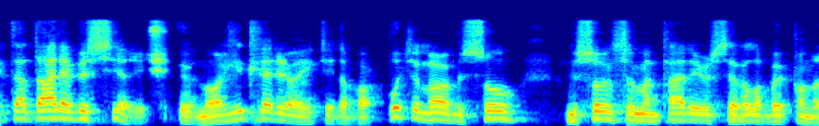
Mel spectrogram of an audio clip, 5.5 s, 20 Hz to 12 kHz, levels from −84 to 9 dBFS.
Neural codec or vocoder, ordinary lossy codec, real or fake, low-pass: codec, 16 kHz, 0.8 kbps, ZipCodec; AAC, 64 kbps; fake; 7.2 kHz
